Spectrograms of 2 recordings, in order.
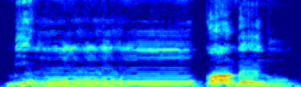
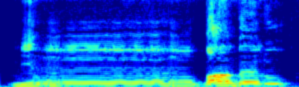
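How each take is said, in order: No difference in how they are said.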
